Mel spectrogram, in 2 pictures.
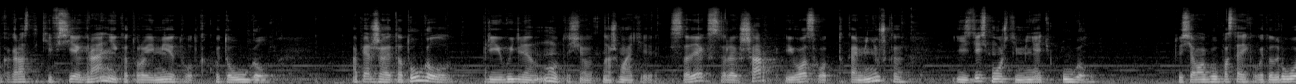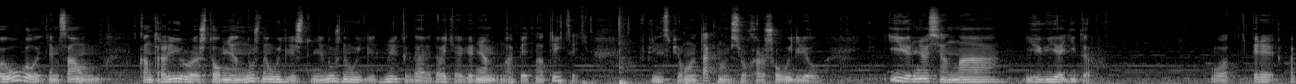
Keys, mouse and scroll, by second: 5.2-5.5 scroll up 1, 5.5-10.4 shift+middle drag, 10.4-13.3 drag, 19.1 click, 19.2 KP_Enter, 20.6-25.9 middle drag.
